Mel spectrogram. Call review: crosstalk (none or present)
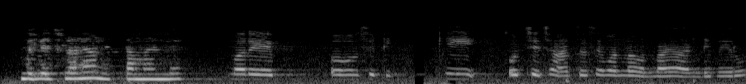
none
